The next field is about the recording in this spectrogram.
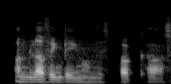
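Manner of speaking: glum, down-sounding, downbeat delivery. Showing how someone excited can still sound down. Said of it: "they still sound like they're down like this".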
